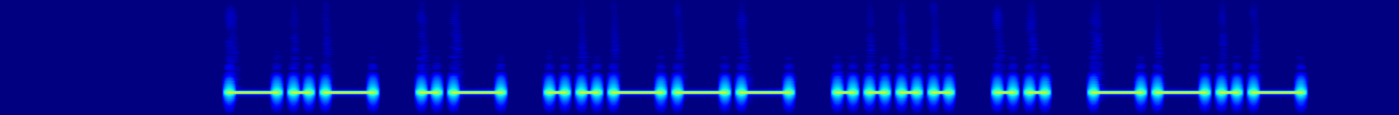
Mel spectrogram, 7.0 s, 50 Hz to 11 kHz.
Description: Morse code, heard as a keyed tone, about 15 wpm, 700 Hz. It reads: KA2HIQ
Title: USA Call Signs - 6 Characters - 2x Character Spacing - 15wpm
